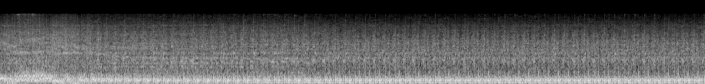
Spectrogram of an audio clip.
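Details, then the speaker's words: Triumph Speedmaster first start after carbs refitted, choke on: steady even twin idle, no knocks or misses; healthy as it warms. "Sounds okay. Is that the choke fully in now?"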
